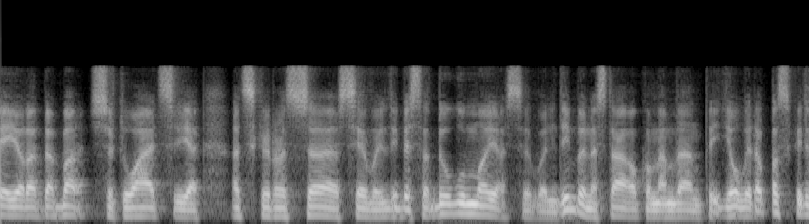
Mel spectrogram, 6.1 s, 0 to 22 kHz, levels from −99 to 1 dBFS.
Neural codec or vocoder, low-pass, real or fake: codec, 16 kHz, 0.5 kbps, FunCodec, trained on Chinese and English, 25 frames a second; 7.2 kHz; fake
